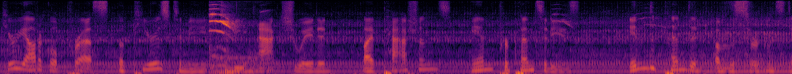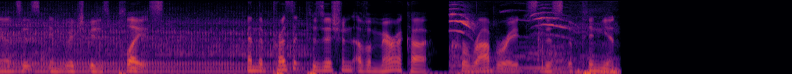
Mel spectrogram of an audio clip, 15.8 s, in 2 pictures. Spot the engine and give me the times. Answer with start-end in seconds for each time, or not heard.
0.0-11.2.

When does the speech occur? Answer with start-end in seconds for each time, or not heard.
0.0-9.6, 10.2-14.2.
